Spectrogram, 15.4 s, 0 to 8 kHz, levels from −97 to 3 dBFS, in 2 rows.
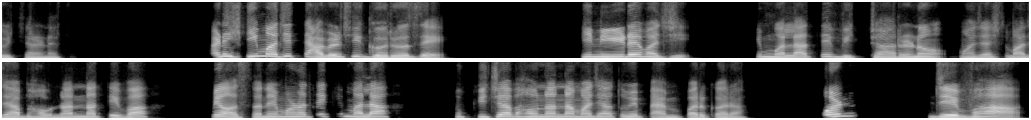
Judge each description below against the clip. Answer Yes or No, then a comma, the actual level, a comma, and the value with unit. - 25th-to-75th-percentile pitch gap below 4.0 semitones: No, average, 4.9 semitones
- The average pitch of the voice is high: Yes, high, 220 Hz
